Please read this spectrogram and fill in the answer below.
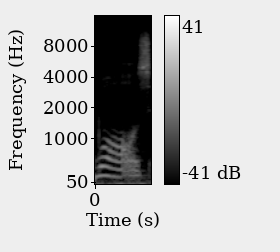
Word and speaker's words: was: and then ask yourself how you describe the letter O in once phonetically because it's pronounced as a W and the letter A in was is pronounced as an O kind of sound.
